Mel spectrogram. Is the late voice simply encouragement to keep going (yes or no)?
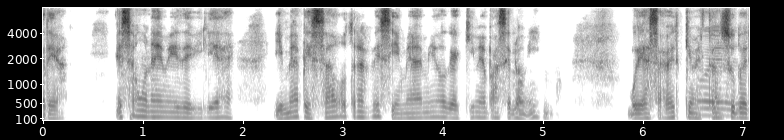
yes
